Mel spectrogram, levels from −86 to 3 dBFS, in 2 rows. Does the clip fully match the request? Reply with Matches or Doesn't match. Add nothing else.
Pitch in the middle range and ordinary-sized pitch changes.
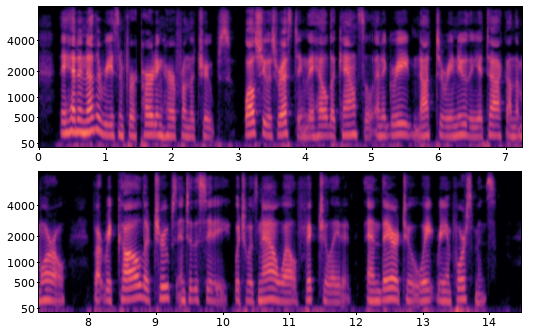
Doesn't match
